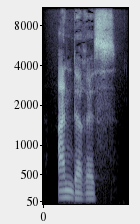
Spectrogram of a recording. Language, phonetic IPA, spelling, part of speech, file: German, [ˈʔandəʁəs], anderes, adjective, De-anderes.ogg
- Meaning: strong/mixed nominative/accusative neuter singular of anderer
